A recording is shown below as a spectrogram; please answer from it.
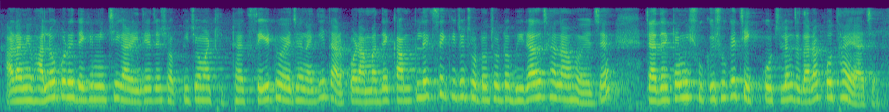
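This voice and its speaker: A bubbly young pet dog chatters about its first trip in an extremely high, squeaky voice. It tells its story at a quick, tumbling pace, like a playful pet-vlog narrator. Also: female voice, fairly even intonation, a crowd in the background. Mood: excited.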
